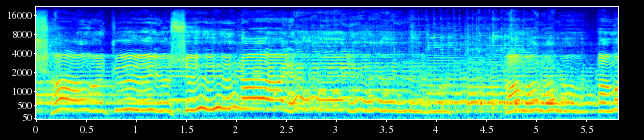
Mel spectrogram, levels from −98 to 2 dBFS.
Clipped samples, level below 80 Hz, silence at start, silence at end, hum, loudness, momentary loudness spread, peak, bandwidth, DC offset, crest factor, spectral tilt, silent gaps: under 0.1%; -58 dBFS; 0 s; 0 s; none; -22 LUFS; 7 LU; -8 dBFS; 20 kHz; under 0.1%; 16 dB; -1.5 dB/octave; none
